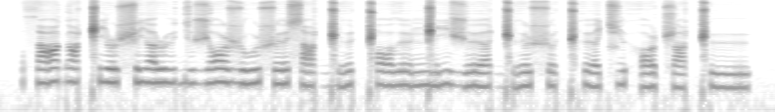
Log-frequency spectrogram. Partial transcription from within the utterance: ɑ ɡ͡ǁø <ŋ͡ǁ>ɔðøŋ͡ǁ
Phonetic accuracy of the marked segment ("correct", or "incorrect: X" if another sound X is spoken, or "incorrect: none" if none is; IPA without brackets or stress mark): incorrect: ǁ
